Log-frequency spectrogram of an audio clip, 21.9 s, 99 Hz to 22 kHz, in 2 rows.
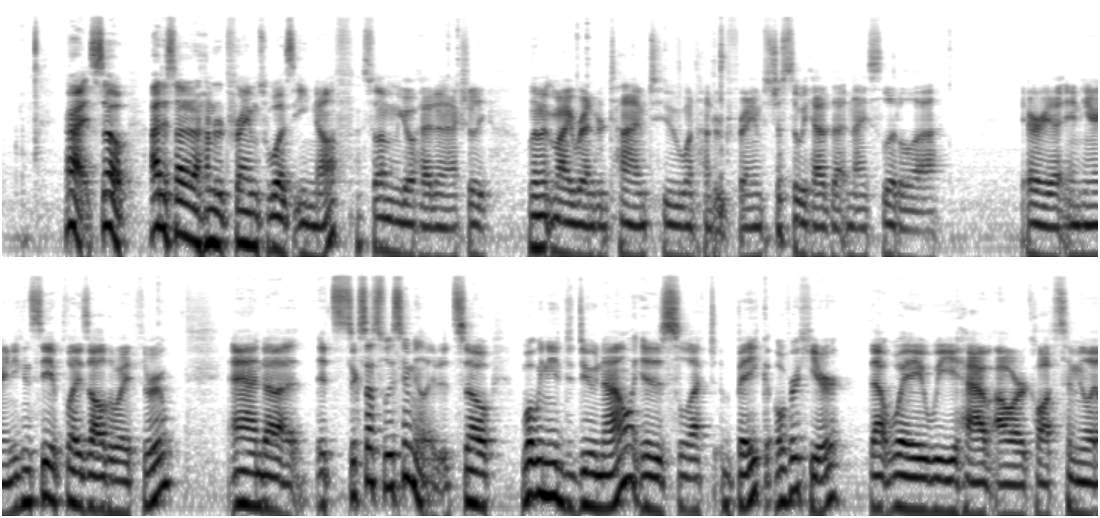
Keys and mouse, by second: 6.6 KP_0, 16.1-21.9 middle drag.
